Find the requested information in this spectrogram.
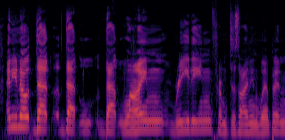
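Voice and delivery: ordinary talk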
